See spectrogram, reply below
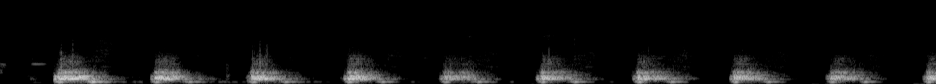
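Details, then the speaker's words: Aortic stenosis, systolic ejection diamond-shaped (crescendo-decrescendo) murmur: regular heartbeat near 62 a minute, each beat carrying a harsh rushing systolic murmur. "tá então ele é um sopro sistólico ejetivo em diamante é assim tem que anotar bem seco mesmo"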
